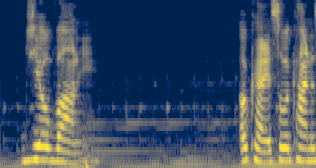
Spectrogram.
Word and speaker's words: Giovanni: The I is less pronounced. Giovanni. Okay, so it kind of slurs a little bit. Giovanni.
